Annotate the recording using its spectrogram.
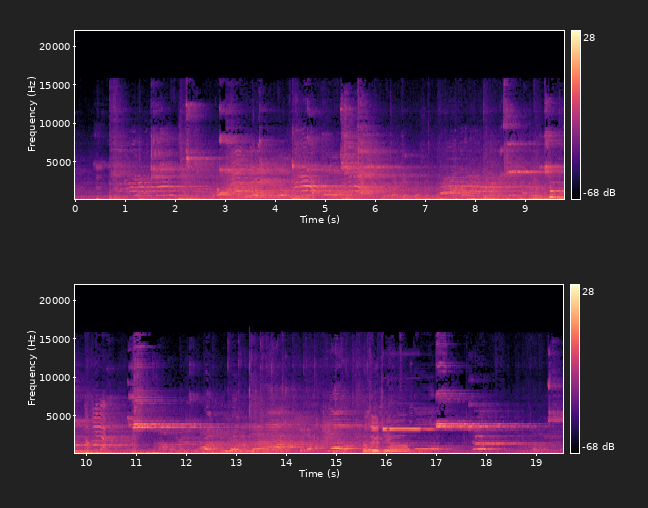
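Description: Children shout and call out across an echoing hall.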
